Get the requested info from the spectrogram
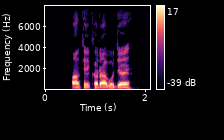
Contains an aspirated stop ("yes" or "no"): yes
